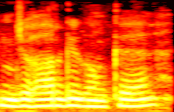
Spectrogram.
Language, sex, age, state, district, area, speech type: Santali, male, 30-45, West Bengal, Dakshin Dinajpur, rural, spontaneous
